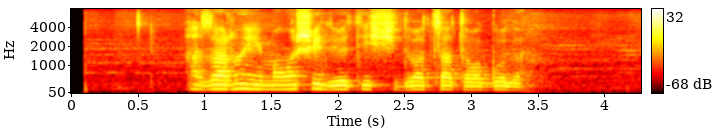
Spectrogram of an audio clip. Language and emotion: Russian, neutral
